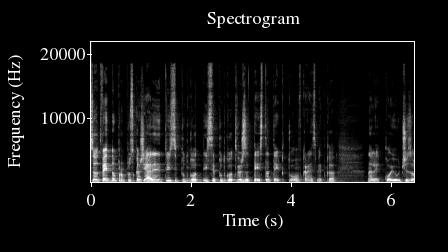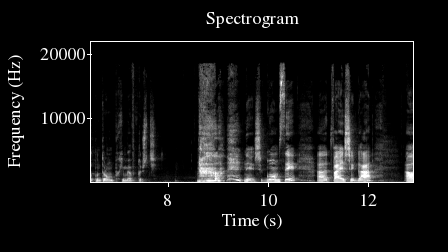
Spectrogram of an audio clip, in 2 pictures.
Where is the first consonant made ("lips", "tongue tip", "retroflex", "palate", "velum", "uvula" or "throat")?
tongue tip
